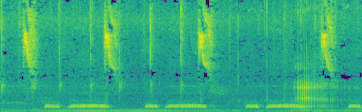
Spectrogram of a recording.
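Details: Spotted dove singing freely outside its cage: mellow mid-pitched coos in short-long pairs, repeated steadily, with faint high chirps from other birds and a low background hum.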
